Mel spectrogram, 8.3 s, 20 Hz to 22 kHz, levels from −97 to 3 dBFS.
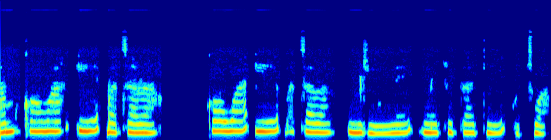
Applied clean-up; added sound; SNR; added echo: none; none; none; none.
